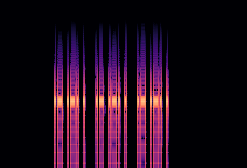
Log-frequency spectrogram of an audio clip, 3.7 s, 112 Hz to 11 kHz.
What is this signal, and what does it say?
Morse code, heard as a keyed tone, about 50 wpm, 690 Hz. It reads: ARE ARE ARE
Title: Multi-letter Phonemes Repeated 3x 50wpm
